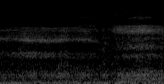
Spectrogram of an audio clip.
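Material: Nothing is struck.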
